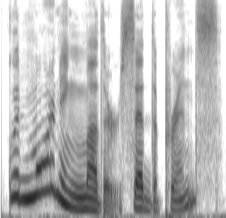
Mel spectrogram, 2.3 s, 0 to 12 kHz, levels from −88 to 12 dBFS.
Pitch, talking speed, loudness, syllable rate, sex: 250 Hz, 160 wpm, -15 LUFS, 4.4 syllables/s, female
